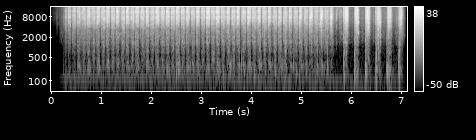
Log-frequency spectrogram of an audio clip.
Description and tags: writing-long-sketch-04
Writing on paper with a sharp pencil, cut up into phrases.
drawing, foley, paper, pencil, sfx, sound, write, writing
